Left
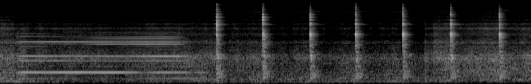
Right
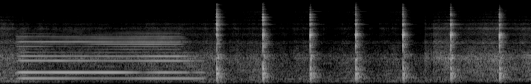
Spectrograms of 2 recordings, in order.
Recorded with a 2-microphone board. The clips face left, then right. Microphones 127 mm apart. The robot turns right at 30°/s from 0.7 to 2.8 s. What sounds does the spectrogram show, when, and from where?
0.1 s a violin: 105° right, 0.7 m; by 2.1 s 65° right, 0.7 m
2.2 s hammering: 50° right (ahead or behind), 0.7 m; by 5.1 s 60° right (ahead or behind), 0.7 m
